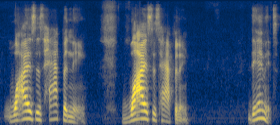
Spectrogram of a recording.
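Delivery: slow, exasperated questioning; irritated. Real, not acted. Host demanding an explanation for the fake props, irritated. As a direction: draw out the question in real annoyance. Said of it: "I'm getting really, really irritated".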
